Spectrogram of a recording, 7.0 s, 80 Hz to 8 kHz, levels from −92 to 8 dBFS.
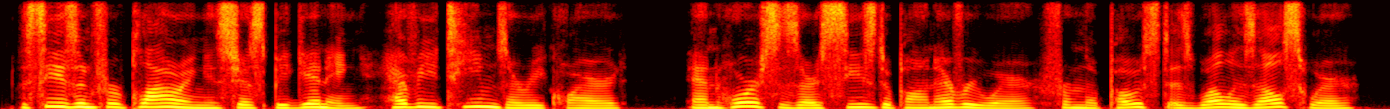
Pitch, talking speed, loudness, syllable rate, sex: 215 Hz, 205 wpm, -16 LUFS, 6.8 syllables/s, female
